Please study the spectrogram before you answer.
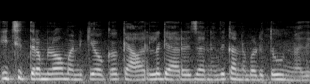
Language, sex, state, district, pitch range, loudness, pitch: Telugu, female, Andhra Pradesh, Srikakulam, 220-245 Hz, -16 LUFS, 235 Hz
